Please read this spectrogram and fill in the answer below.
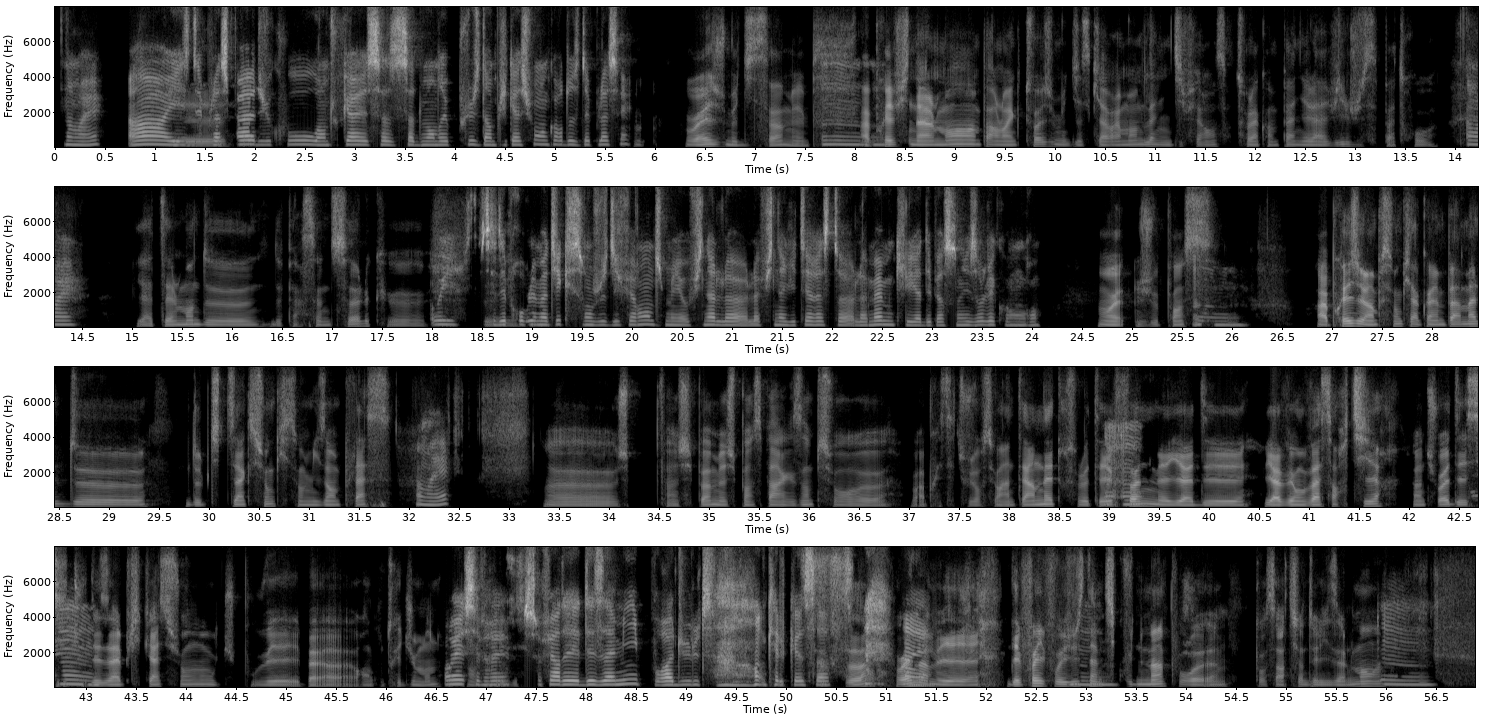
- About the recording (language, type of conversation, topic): French, podcast, Comment peut-on aider concrètement les personnes isolées ?
- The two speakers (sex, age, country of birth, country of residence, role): female, 25-29, France, France, host; male, 35-39, France, France, guest
- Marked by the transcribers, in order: other background noise; blowing; chuckle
